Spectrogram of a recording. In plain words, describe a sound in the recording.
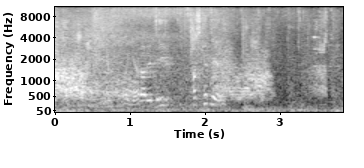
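Shattering crystal shards burst and tinkle.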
